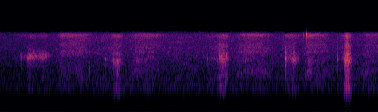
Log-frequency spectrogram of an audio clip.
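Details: Imitated snoring, a person pretending to sleep.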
